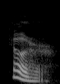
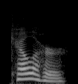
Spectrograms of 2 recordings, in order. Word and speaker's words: Keller: The affient detective killer. Did I say it right? Keller. Keller. Bam. Got it.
